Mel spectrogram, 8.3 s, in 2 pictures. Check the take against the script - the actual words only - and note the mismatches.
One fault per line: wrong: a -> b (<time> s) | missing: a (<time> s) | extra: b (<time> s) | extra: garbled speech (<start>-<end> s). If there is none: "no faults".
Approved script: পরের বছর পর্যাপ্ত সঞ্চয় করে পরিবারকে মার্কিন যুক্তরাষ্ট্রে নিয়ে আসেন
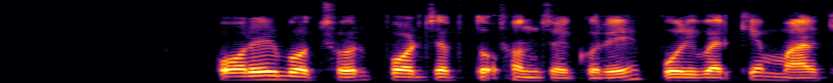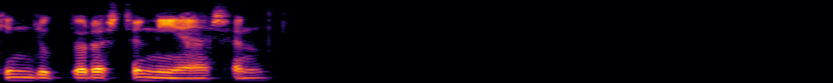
no faults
